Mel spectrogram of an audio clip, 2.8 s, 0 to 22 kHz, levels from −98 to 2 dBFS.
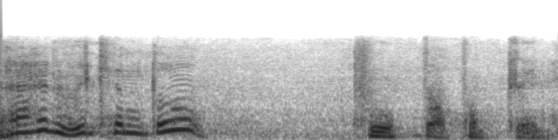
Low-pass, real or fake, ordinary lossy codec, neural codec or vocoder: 7.2 kHz; fake; Opus, 32 kbps; codec, 44.1 kHz, 3.4 kbps, Pupu-Codec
